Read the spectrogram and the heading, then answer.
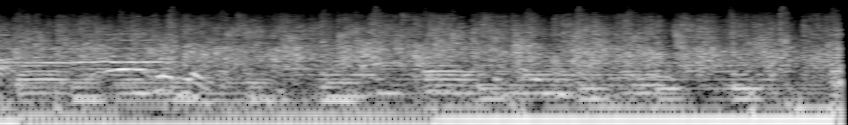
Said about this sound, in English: Brilliant. I think that's a great note to finish on. Huge round of applause.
